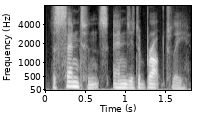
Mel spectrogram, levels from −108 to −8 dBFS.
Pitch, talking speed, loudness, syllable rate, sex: 120 Hz, 130 wpm, -19 LUFS, 5.7 syllables/s, male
